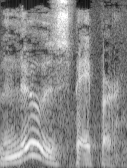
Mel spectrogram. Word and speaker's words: newspaper: Continuando, o próximo, cuidado com o ritmo, batida no início. Newspaper, newspaper, newspaper.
